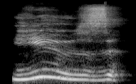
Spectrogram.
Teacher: When we pronounce it with a z sound, which is voiced, it becomes a verb.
